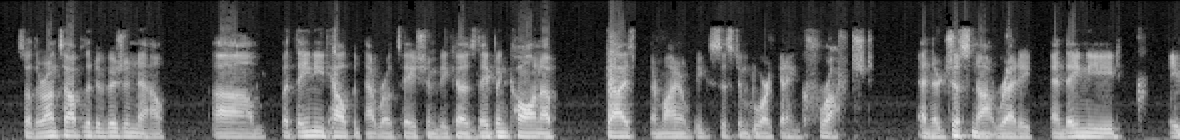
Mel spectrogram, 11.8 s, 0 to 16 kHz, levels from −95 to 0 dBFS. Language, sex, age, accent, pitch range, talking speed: English, male, 30-49, American, 95-110 Hz, 205 wpm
